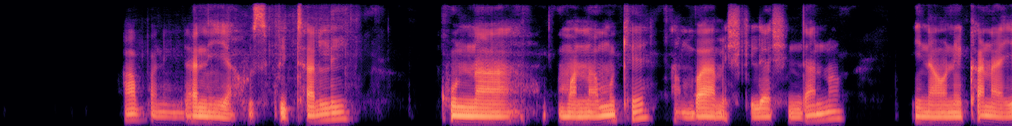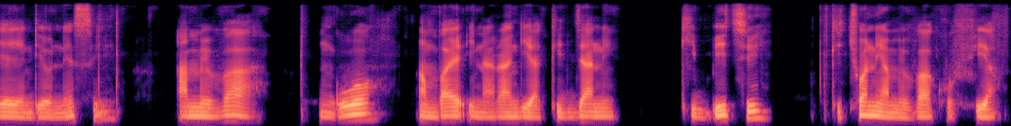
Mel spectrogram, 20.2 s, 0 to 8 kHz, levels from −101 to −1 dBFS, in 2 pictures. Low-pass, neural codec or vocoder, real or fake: 7.2 kHz; codec, 24 kHz, 3.1 kbps, DualCodec; fake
